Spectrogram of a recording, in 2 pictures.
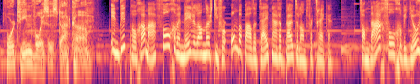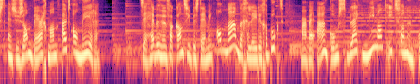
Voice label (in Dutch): Narratief; 14Voices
